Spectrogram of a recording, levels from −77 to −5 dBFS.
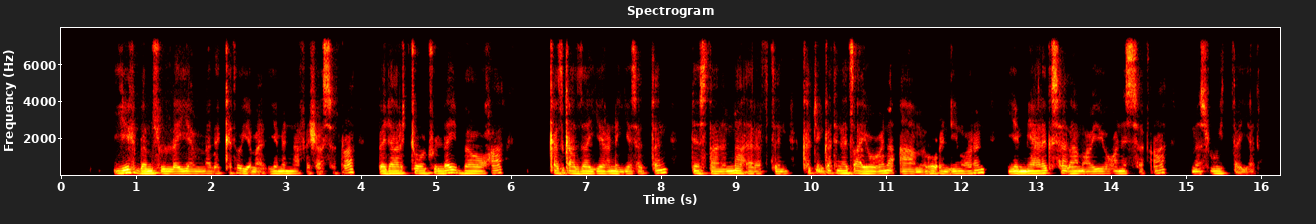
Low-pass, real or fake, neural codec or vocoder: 7.2 kHz; fake; vocoder, 44.1 kHz, 80 mel bands, Vocos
